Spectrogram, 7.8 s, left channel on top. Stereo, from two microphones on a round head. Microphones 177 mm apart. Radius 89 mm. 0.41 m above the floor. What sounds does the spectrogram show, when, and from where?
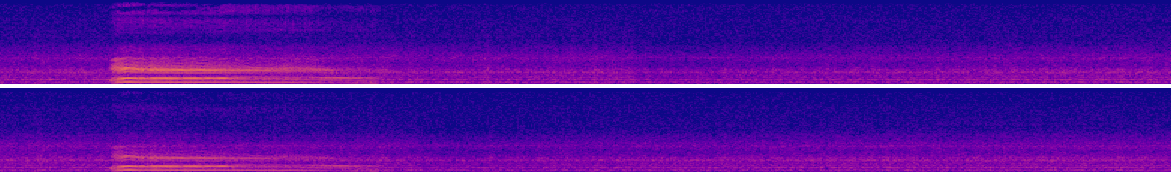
0.7 s a shout: 45° left (ahead or behind)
